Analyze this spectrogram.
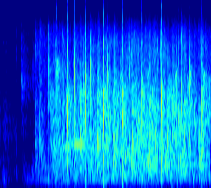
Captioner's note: applause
